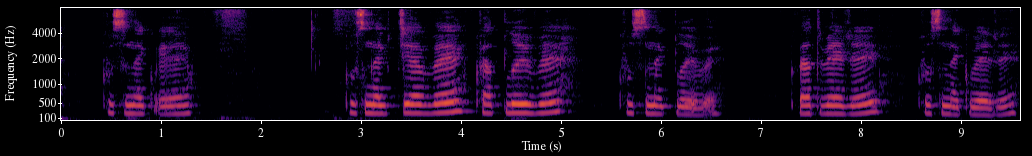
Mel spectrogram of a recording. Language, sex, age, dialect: Faroese, female, 15-35, Suðurstreymoy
